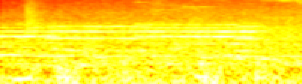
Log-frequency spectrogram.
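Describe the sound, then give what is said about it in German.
A fire engine siren wails with steady, high-pitched tones over a constant rumble of road traffic, staying loud throughout the short stretch. “Wo brennt es da? Auf jeden Fall fährt er die Feuerwehr.”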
